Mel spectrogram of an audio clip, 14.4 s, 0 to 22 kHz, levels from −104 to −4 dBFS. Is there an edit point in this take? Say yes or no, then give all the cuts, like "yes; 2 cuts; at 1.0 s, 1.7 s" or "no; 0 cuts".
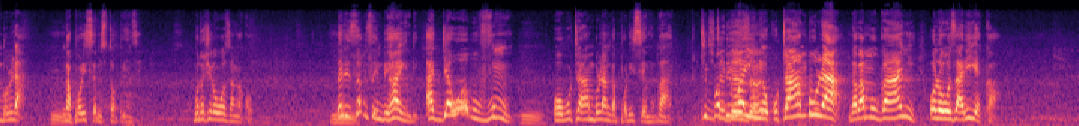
yes; 1 cut; at 9.2 s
